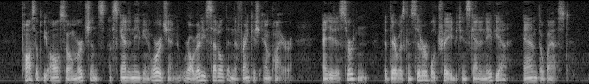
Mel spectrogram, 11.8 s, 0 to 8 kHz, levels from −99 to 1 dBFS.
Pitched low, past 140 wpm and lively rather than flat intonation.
No: low, 110 Hz; slow, 135 wpm; wide, 7.0 semitones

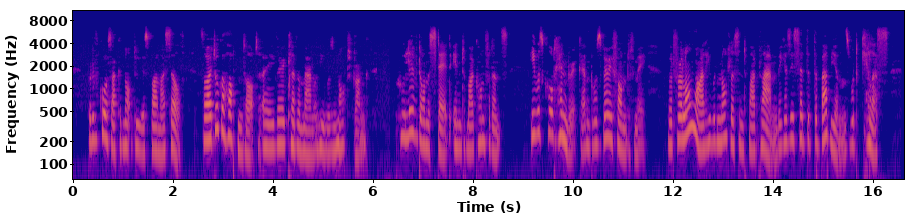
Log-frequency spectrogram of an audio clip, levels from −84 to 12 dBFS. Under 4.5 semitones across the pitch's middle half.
No: average, 4.8 semitones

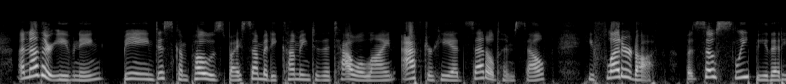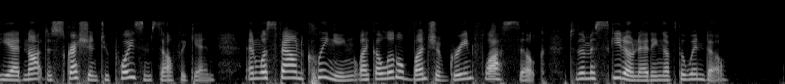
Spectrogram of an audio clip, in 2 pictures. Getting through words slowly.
No: average, 190 wpm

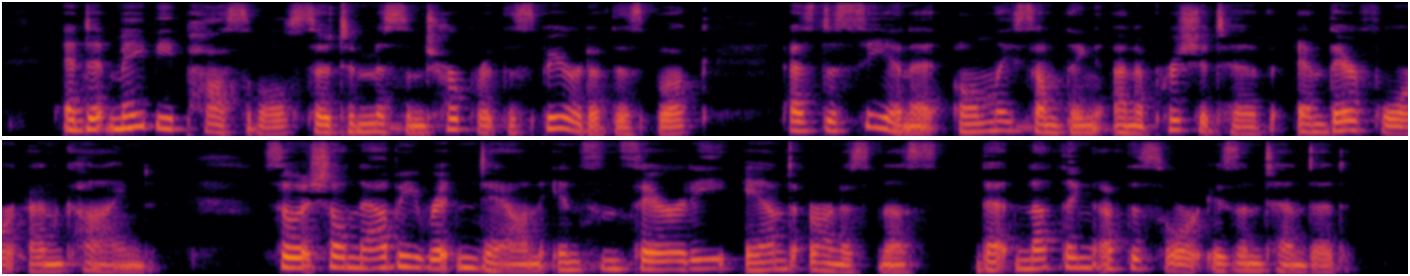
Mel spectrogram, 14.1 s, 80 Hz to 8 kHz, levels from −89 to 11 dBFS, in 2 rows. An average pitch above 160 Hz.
Yes: high, 190 Hz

